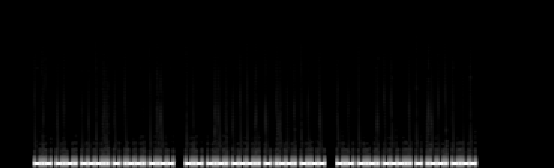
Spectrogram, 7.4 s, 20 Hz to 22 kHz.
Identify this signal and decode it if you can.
Morse code, heard as a keyed tone, about 50 wpm, 700 Hz. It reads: KC8TPY KC8TPY KC8TPY
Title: USA Call Signs Repeated 3x 50wpm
